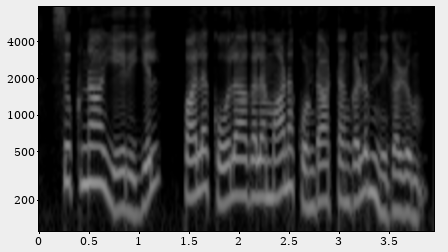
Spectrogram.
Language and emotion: Tamil, neutral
